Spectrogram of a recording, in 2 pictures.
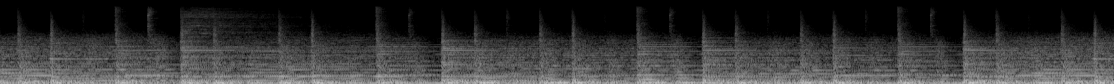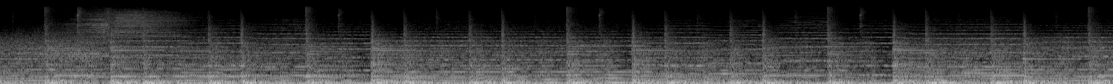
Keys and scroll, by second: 4.9 space, 5.2 space, 5.7 space, 6.2 alt+super+space, 6.7 super+space, 11.4 alt+j, 11.9 super+j, 15.7 space, 16.4 space, 18.5 space, 19.2 space, 20.1 space, 20.4 space, 21.9 space.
